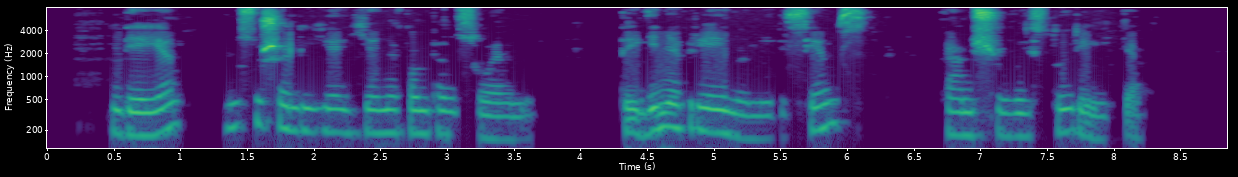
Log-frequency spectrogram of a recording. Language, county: Lithuanian, Vilnius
